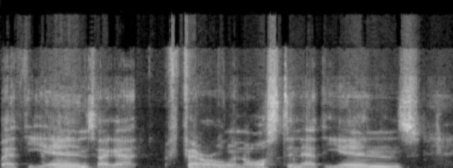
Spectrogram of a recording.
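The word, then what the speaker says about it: Ferrell: It's actually Farrell. Yeah. Cleveland Farrell. Yep. Farrell. Like referral. Making a referral. Feral cat.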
